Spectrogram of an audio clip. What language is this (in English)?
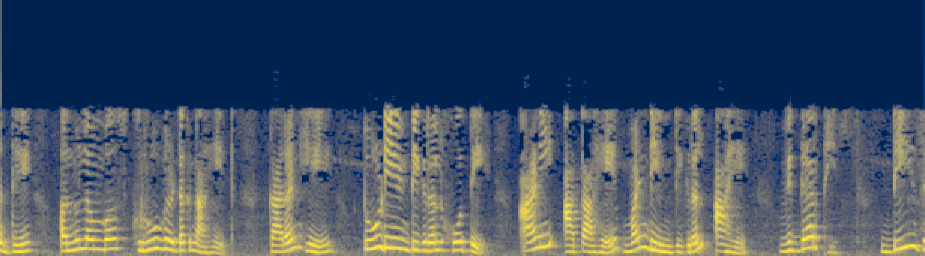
Marathi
